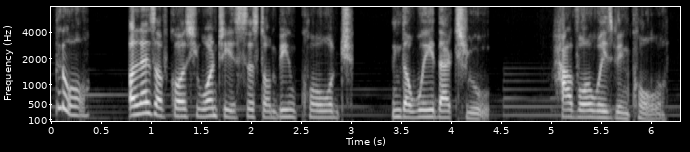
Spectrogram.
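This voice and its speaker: A woman hosting a casual interview chat. She talks in a lively way, laughs often and asks long, rambling questions. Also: fairly low pitch, moderate pace, soft background music. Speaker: host.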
